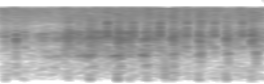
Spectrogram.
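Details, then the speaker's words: PlayStation Vita shaken while off, after hot-gluing its loose battery: only light, quick clicks from the buttons, with none of the earlier heavy clicky thud from the battery moving; the rattle is fixed. "I mean aside from just the buttons themselves rattling which is very minor but uh what I was hearing before was very clicky and very thuy inside like a battery moving around and I can shake this thing like you know like Sasquatch and I don't really hear anything"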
